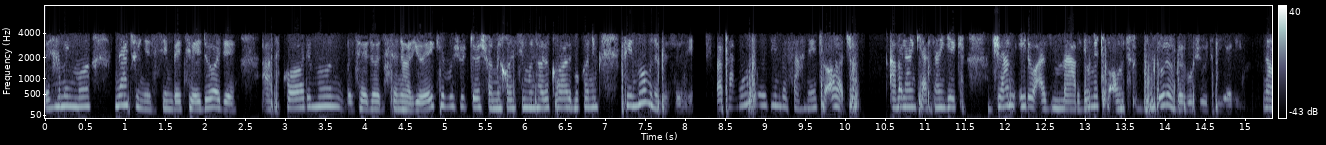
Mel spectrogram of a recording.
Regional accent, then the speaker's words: Iran; born there; من ایرانی هستم، من در ایران به دنیا آمدم، ایران مملکت منه، ایران بوم منه، من عاشق ایران هستم

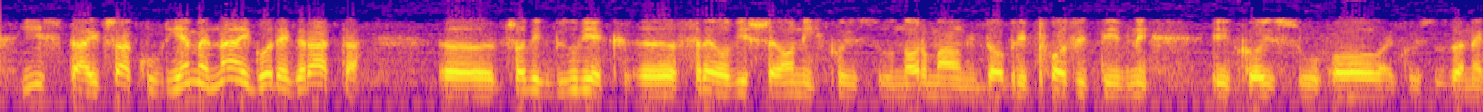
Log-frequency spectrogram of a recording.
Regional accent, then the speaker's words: Bosnia & Herzegovina; also born or lived in Zagreb; a ja sam odrastao u Bosni i Hercegovini, a kasnije sam živio u Zagrebu.

